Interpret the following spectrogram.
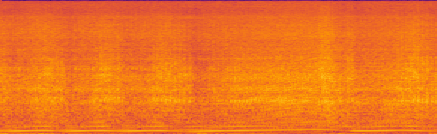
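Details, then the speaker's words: Old Ford six-cylinder restarted after being killed by sand and water ingestion: rough, lumpy running, surging about every half second and sagging lower, knocking and trying to die; badly damaged engine stumbling toward a stall. "It's got a nice knock to it now. There we go. Oh yeah. It's trying to die. That sounds healthy."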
